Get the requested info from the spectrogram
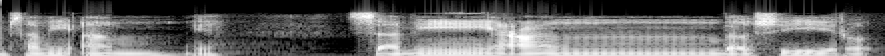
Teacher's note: Nah ini mim kecil. Nah jadi bunyi an kan n. Berubah jadi m. An-nya jadi am. Tapi bindeng sedikit. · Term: iklab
